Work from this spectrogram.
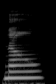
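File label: "nao", tone 1, pronunciation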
